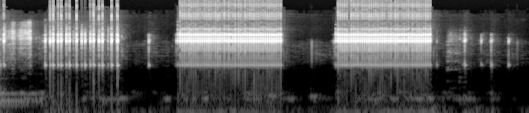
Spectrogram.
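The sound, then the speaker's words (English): A rapid burst of dialing clicks from a pay phone booth on Bayshore Boulevard as day breaks, then two long, loud telephone rings with a pause between them, followed by a few faint clicks. Clear, with no voices. “I went into a pay phone booth to call her and tell her everything was all right.”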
